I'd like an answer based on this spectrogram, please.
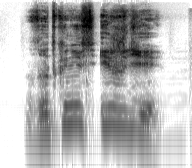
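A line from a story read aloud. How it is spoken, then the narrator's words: Growled, weary man. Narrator (Russian): зарычал мужчина с измученным лицом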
